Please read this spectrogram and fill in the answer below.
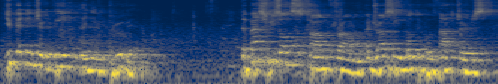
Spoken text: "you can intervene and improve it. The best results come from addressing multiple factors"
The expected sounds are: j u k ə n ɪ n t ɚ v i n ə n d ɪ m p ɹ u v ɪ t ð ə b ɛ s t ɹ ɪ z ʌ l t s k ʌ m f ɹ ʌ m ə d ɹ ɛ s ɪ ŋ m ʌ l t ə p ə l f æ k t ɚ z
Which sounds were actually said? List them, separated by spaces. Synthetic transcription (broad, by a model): j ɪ k ə n ɪ n t ɚ v i n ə n ɪ m p ɹ u v ɪ t ð ə b ɛ s t ɹ ɪ z ʌ l t s k ʌ m f ɹ ʌ m ə d ɹ ɛ s ɪ ŋ m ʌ l t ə p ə l f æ k t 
